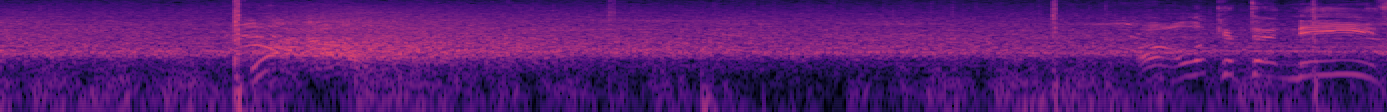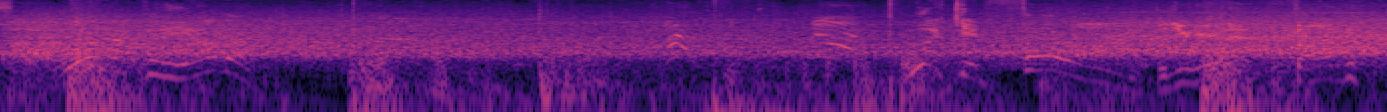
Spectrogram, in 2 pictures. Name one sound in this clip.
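Heavy thuds land on a wrestling ring mat.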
